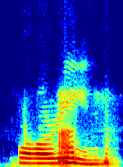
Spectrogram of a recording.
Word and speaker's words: foreign: টাইমের পরে where a তারপরে where a foreign এই জিটা উচ্চারণ হবে না, ঠিক আছে? ফরেন।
